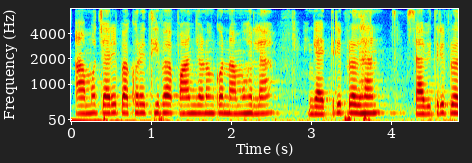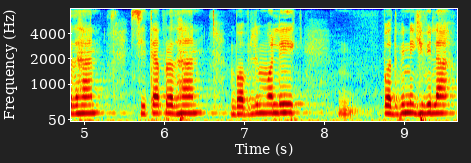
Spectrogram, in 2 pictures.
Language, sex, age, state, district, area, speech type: Odia, female, 18-30, Odisha, Boudh, rural, spontaneous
